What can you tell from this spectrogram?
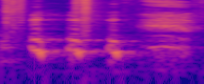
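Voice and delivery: very high little giggle; real squeaky burst of laughter. Real, not acted. Amused after the reading.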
